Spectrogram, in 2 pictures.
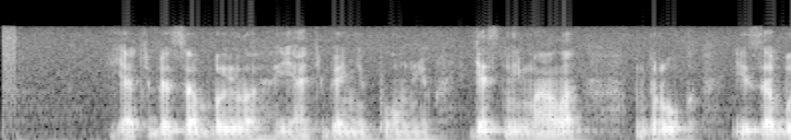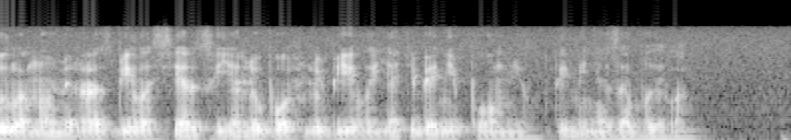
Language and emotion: Russian, neutral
